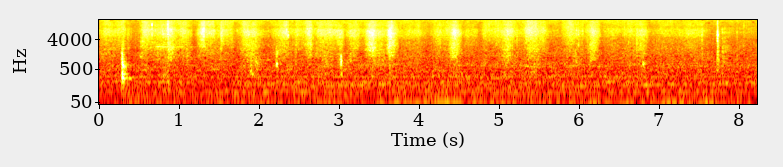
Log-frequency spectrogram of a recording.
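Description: Small objects clatter softly on a wooden surface.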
